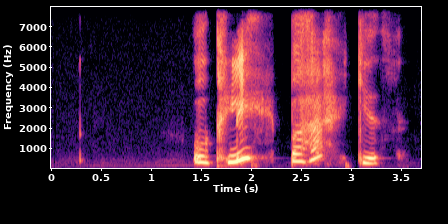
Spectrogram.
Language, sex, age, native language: Icelandic, male, 9, Icelandic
